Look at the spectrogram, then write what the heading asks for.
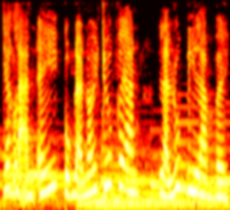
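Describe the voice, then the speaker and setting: A woman's voice: high-pitched, expressive, a little fast, music in the background. A woman voicing a dissatisfied, nagging young wife in a cartoon drama, with a reproachful way of talking. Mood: polite. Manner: complaining, reproachful.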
